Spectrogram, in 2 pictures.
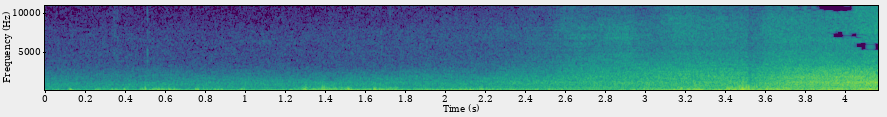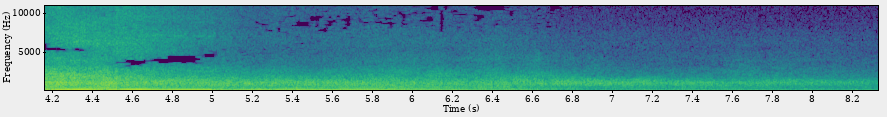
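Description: A Mitsubishi Colt CZT hatchback with a turbocharged 1.5-litre four-cylinder driving past: engine and tyre noise build to a peak about four seconds in, the engine note drops in pitch as the car goes by, then fades away.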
